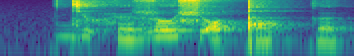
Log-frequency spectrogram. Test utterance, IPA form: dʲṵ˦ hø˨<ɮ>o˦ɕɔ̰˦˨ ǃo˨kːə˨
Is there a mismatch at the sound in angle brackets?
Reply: no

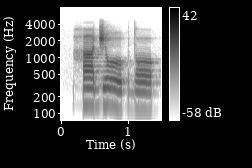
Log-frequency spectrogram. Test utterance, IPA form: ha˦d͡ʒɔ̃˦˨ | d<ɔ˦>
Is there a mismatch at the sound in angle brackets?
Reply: yes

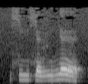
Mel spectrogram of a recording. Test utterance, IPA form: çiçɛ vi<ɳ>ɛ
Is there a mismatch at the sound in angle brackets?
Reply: yes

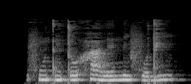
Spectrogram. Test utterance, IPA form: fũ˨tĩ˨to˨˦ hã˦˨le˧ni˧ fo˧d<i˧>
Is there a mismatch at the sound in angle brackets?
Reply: yes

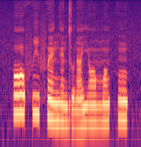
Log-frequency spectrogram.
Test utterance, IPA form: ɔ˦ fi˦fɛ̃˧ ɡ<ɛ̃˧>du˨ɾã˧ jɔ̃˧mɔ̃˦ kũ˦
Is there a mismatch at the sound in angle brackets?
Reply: no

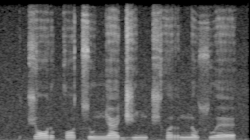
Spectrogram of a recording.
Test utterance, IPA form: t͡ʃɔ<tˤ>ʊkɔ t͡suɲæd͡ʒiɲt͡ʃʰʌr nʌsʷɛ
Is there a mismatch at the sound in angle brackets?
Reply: yes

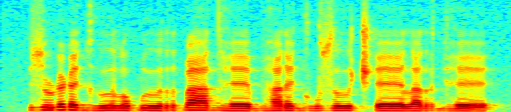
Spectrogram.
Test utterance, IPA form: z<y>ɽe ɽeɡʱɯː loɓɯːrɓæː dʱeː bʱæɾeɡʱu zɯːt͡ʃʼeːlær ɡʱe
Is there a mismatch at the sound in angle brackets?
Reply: no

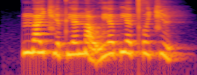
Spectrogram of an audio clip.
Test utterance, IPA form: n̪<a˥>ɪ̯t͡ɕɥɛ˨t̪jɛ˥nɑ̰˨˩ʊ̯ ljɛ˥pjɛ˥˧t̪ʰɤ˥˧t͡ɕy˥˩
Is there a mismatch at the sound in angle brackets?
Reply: no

